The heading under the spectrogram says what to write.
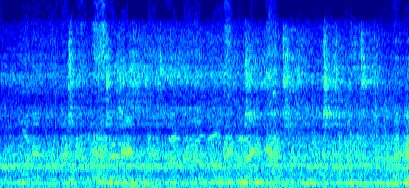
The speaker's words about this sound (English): Is a train.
